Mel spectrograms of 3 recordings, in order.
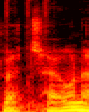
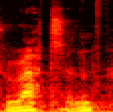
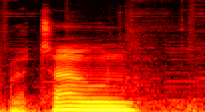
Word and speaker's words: Raton: I believe it's pronounced Ratone. I don't think it's Ratton. I'm going to stick with Ratone.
